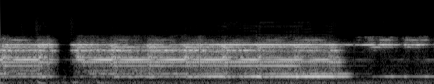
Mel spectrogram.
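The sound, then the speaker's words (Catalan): A church bell rings the fast, urgent fire toll, used to alert village neighbours to a house fire, the strokes running together into a loud, continuous metallic clamor with one brief break near the start, no voices. “Llavors, el toc a foc, per exemple, doncs, es va, si es calava foc per una casa del poble, doncs avisar, doncs, que també els veïns vinguessin ràpid a ajudar, no?”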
